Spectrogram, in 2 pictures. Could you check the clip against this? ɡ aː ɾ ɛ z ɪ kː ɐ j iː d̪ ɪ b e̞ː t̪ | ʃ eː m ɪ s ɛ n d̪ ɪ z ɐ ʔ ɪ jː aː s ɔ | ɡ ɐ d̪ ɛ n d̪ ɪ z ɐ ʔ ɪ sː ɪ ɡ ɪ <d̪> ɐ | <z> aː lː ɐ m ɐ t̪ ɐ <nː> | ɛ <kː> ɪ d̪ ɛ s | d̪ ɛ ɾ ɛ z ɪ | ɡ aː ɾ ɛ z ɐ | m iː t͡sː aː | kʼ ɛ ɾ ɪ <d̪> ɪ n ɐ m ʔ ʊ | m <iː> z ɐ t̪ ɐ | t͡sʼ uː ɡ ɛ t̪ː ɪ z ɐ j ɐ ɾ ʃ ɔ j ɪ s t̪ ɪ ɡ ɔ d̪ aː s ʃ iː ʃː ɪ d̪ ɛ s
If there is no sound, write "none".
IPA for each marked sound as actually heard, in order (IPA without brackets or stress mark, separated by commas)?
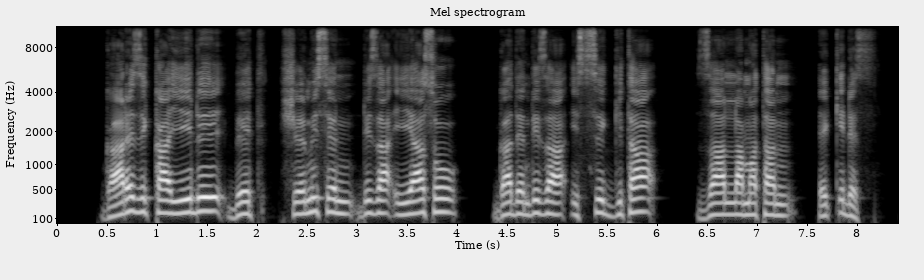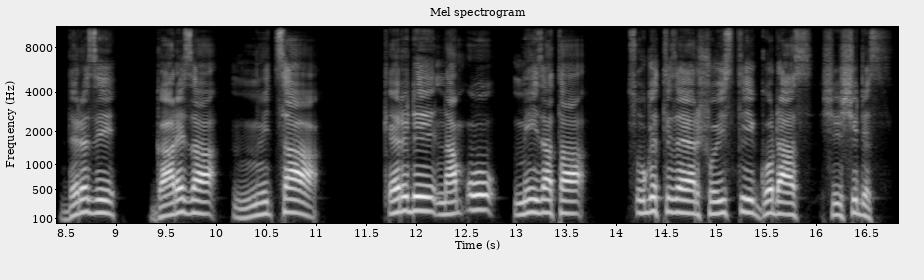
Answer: t̪, z, n, kʼː, d̪, iː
